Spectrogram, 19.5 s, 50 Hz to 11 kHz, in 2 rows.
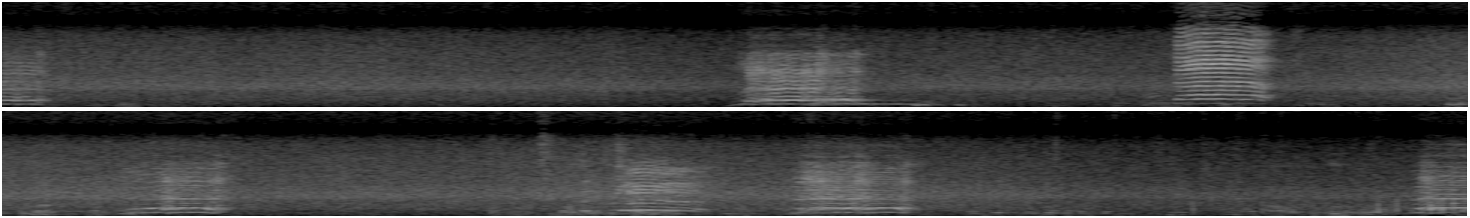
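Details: Farm-kept Tokara goats in Himi, Japan, on 29 April 2022, 18-day-old kids alongside their mother: a series of quavering bleats, some short and some drawn out, recurring every few seconds over a low steady hiss.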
